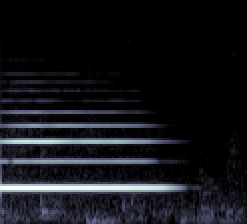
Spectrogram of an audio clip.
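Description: Clarinet holding one long, steady note, which stops shortly before the end.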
